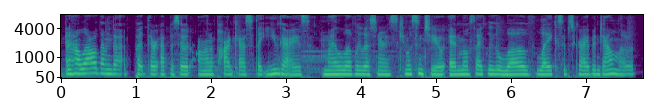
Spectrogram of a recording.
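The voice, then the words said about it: Hoarse voice cutting in and out. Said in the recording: “Sorry as my voice goes in and out. I'm like losing my voice”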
